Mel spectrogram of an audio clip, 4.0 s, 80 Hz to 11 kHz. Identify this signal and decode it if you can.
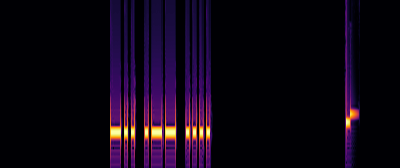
Morse code, heard as a keyed tone, about 36 wpm, 700 Hz. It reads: DWH
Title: Three Challenging Letter-Number Combinations 35wpm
